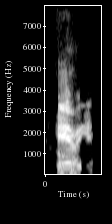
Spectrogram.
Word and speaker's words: Ariat: How do you spell that, the brand? It's ARIAT. Area.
